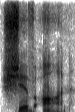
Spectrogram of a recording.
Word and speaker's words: Siobhan: I'm Siobhan. It's pronounced shivon.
